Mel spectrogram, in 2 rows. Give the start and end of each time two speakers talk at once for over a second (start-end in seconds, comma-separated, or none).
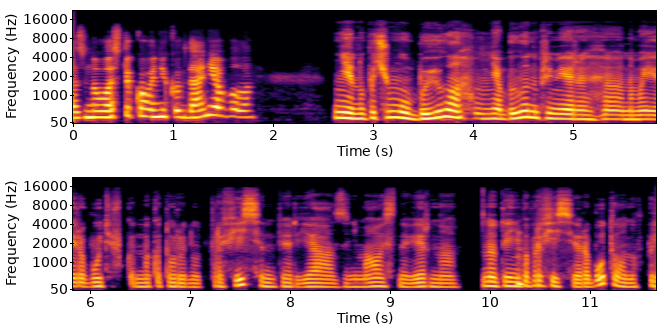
none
